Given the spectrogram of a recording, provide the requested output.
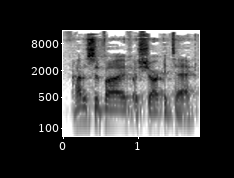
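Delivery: ordinary talk, nothing marked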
